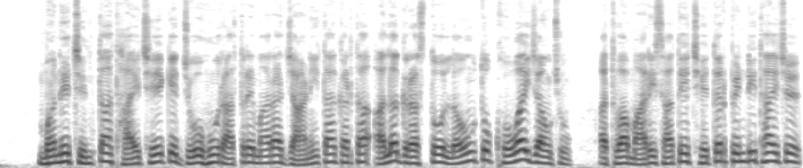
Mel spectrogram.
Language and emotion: Gujarati, fearful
